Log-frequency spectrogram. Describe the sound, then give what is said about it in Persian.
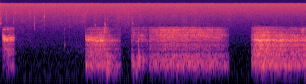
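Deep breaths from a nervous caller on a telephone line: several long, noisy, drawn-out breaths separated by short silent pauses. “یکم استرسم یه نفس درستم. عمیق بکشین، نفس عمیق.”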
